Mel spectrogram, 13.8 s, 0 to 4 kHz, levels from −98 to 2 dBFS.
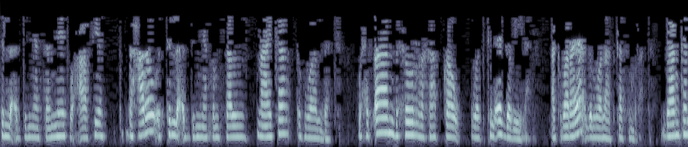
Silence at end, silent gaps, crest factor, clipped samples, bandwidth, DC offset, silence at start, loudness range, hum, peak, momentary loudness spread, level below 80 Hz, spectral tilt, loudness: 0 s; none; 18 dB; under 0.1%; 3.2 kHz; under 0.1%; 0 s; 3 LU; none; -4 dBFS; 13 LU; -66 dBFS; -11.5 dB/octave; -23 LUFS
